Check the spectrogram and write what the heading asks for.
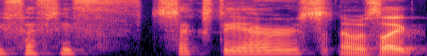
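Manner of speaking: ordinary talk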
